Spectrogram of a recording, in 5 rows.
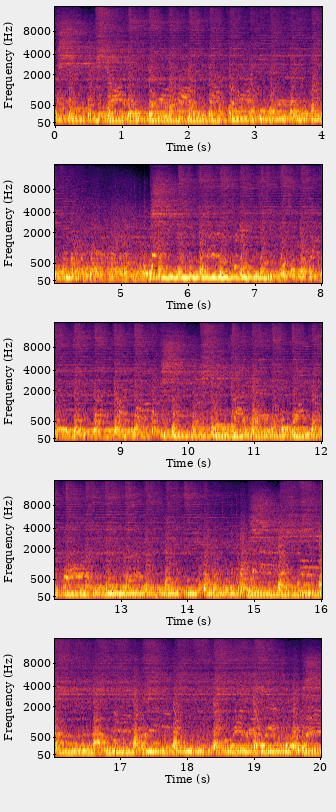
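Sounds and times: pop-punk band playing live: 0.0 - 20.0.

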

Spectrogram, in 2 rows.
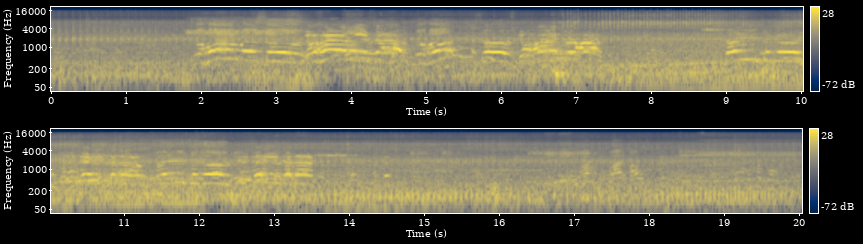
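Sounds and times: street traffic noise: 0.0 - 20.0
high-pitched voices shouting: 2.1 - 7.5, 9.0 - 13.6.

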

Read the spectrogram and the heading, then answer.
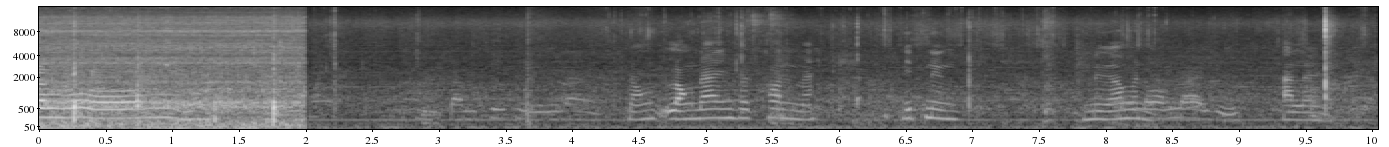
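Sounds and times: low buzzing hum: 0.0 - 10.0.

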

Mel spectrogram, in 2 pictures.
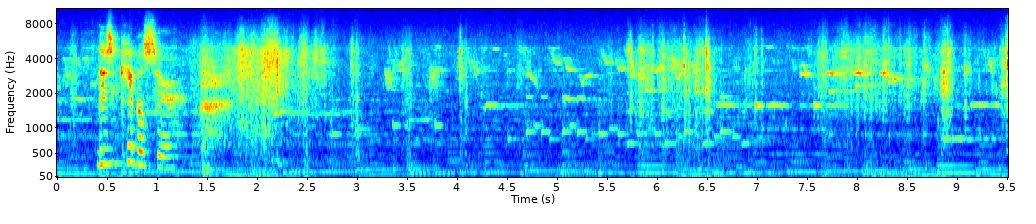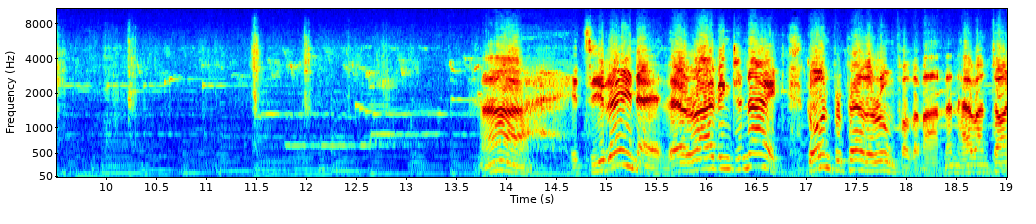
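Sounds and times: quiet film score music: 0.0 - 19.0.

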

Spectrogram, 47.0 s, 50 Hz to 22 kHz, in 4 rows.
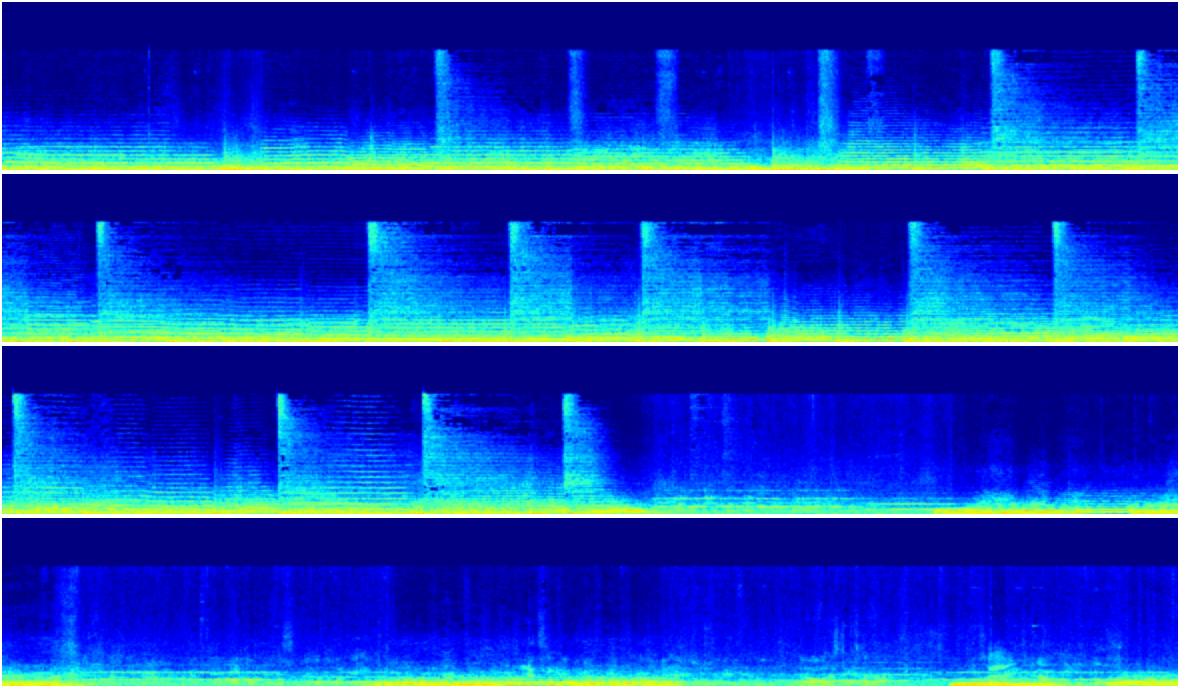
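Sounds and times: marching band playing slow march: 0.0 - 47.0.

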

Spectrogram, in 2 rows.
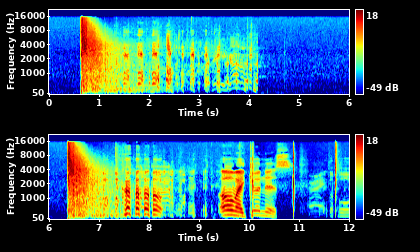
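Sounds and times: rifle shot echo: 0.6 - 2.1, 6.4 - 7.6
man laughing: 1.4 - 4.3, 7.0 - 9.4.

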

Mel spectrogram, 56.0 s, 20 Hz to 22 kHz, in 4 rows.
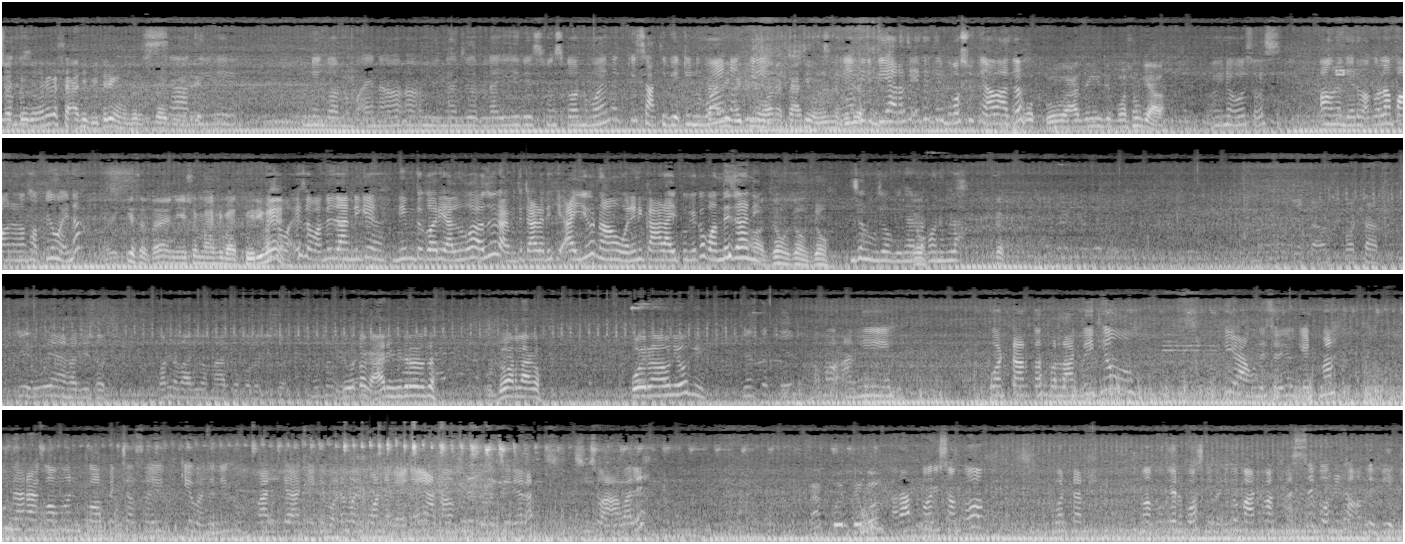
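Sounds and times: man talking: 0.0 - 2.1, 7.1 - 8.8, 10.2 - 11.7, 15.0 - 16.9, 21.6 - 22.4, 23.2 - 24.2, 29.7 - 33.4, 50.1 - 50.9
motorcycle engine running: 0.0 - 56.0
person speaking: 6.6 - 10.4.

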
